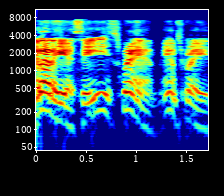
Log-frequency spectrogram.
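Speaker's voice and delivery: put-on old-timey, forties-radio-style mid-Atlantic accent. Showing the accent radio people had in the forties, old-timey mid-atlantic accent. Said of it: "a good impression of that mid-Atlantic accent".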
